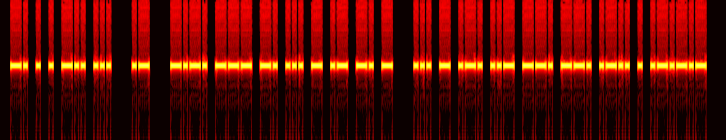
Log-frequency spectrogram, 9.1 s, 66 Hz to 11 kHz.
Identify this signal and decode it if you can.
Morse code, heard as a keyed tone, about 30 wpm, 1000 Hz. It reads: NEEDS A CONSTANT STRUGGLE.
